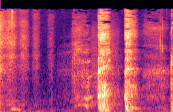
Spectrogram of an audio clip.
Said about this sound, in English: Do a little cough.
